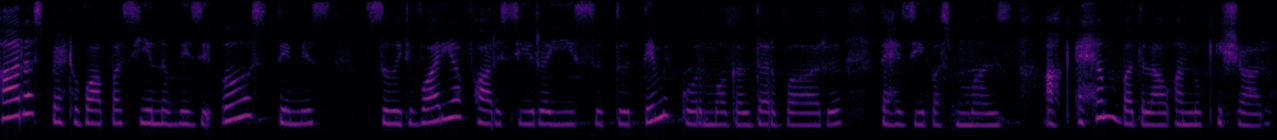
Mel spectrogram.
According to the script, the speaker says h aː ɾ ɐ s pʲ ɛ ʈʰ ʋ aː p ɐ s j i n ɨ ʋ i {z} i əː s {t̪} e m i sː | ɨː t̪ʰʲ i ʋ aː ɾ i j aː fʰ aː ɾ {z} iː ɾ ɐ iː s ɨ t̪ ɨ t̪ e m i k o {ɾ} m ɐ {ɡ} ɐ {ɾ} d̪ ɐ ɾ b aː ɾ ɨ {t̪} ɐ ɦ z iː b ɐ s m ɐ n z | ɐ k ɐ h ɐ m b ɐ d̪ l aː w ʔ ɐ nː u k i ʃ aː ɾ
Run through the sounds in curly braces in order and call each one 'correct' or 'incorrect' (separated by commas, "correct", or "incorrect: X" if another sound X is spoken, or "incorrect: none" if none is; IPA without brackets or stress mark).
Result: correct, correct, incorrect: s, correct, correct, incorrect: l, correct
